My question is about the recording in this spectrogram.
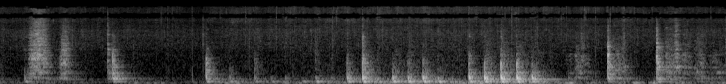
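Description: Metal spatula scraping and clacking on a hot steel griddle top while garlic chili crisp sizzles in oil. The strokes come thickest between about three and a half and five and a half seconds in, each clack with a short ring.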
